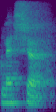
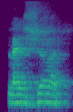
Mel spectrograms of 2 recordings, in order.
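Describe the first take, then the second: First: The middle consonant is a voiceless sh sound. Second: The middle consonant is a voiced zh sound. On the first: The speaker calls it wrong. "so it's not sh" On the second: The speaker calls it right. "It's a zh sound"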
